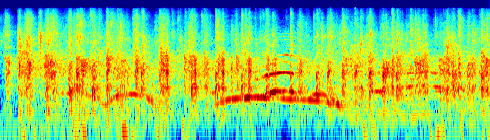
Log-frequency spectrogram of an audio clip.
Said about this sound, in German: Ich bitte Sie um einen tosenden Applaus.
